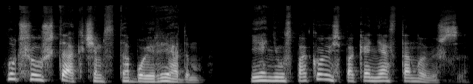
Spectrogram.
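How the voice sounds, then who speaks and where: A man voicing a furious, defiant young pregnant woman who shouts and pleads in a raised voice. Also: on the high side, big pitch swings, normal speed, voice pushed up. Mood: shouting.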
